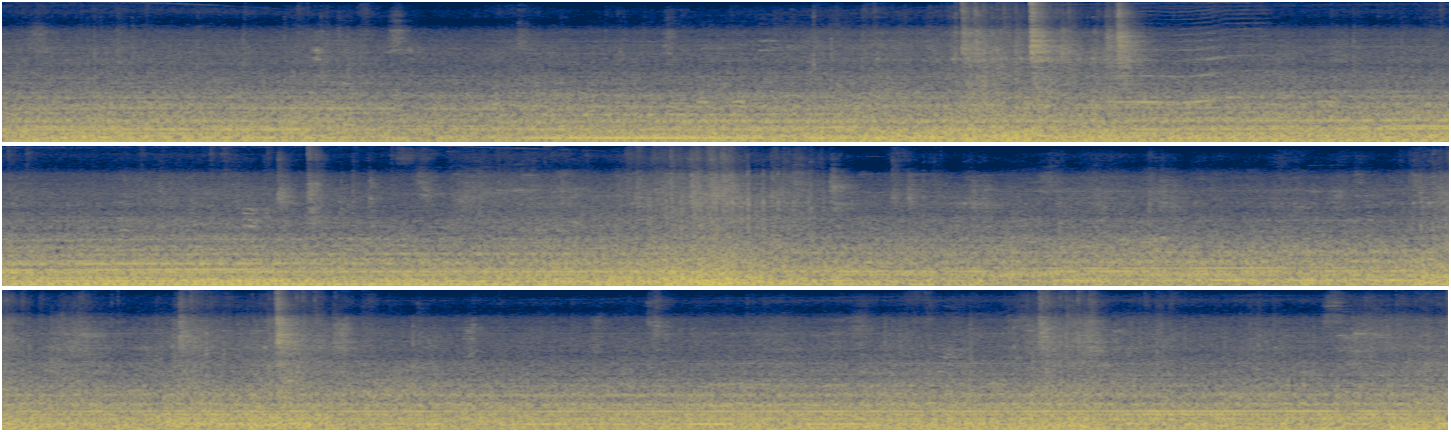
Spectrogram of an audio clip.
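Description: A bus engine hums and drones steadily from inside as it drives.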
